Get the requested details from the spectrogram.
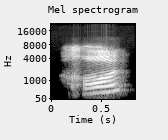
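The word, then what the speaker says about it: خَ: Kho diucapkan dari tenggorokan bagian atas dengan itmamul harokahnya, pengucapan fathahnya tetap terbuka, rongga mulutnya. Jadi kho tidak dengan monyong kho, ya. Dibaca dengan kho, tidak dengan kho. Ya, jadi kho.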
